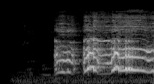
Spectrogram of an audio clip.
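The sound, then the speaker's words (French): Roosters crowing at daybreak in a village: a loud, bright, harmonic crow that breaks briefly and then carries on as a sustained, wavering call. “Les coqs chantent et jour paraît, tous et debout dans les villages. Le coq chante.”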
